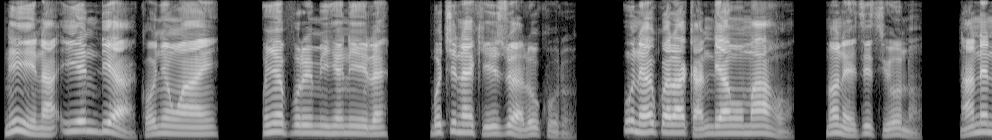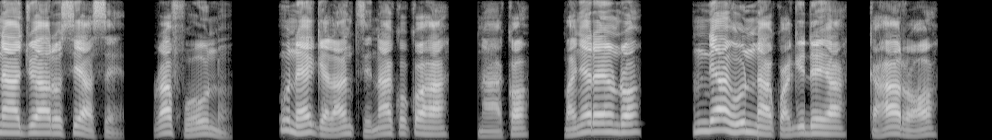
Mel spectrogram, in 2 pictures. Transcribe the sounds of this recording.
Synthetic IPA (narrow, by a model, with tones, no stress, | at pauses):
ni˦ɦi˨na˨ʔi˦ɦe˦n̩˦dɪ˦a˨ko˦ɲe˦ŋʷa˦ɲɪ˦ | o˦ɲe˦p̬ʊ˦ɾɪ˦m̩˦i˦ɦe˦niː˦le˦ | bʊ˨t͡ʃi˦ne˦ki˦zɾe˦˨lu˦kʷṵ˨ɾṵ˨ | u˦ne˨e˦kʷe˦la˦ka˨n̩˦dɪ˦a˦mʊ˦ma˦a˦ɦʊ̰˨ | nɔ˦ne˨t̬i˦ti˨ʊ˦nʊ̰˨ | na˨n̩˦dɪ˦na˨a˨d͡ʒʊ˦a˦ɾʊ˦sɪ˦a˨sɪ̰˨ | ɾa˦fu˨o˦ʊ˦nṵ˨ | u˦ne˨e˦ɡe˨la˨n̩˦tɪ˨na˦kʊ˦kɔ˦ɦa˦ | na˨a˨kɔ˦ | ba˨ɲe˦ɾe˦n̩˦ɾɔ˦ | n̩˦dɪ˦a˦ɦʊ˨˦n˦na˨kʷa˨ɡɪ˦de˦ɦa˦ | ka˨ɦa˦ɾɔː˨˦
